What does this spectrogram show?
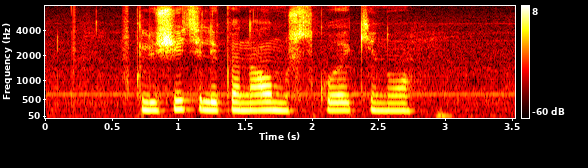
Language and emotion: Russian, neutral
